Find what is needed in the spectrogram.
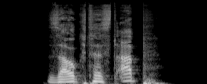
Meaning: inflection of absaugen: 1. second-person singular preterite 2. second-person singular subjunctive II
- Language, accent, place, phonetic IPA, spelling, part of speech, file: German, Germany, Berlin, [ˌzaʊ̯ktəst ˈap], saugtest ab, verb, De-saugtest ab.ogg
